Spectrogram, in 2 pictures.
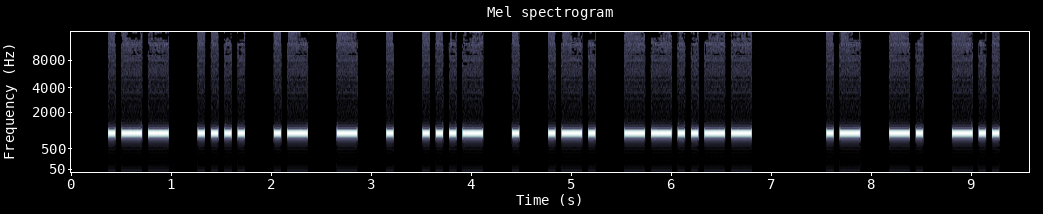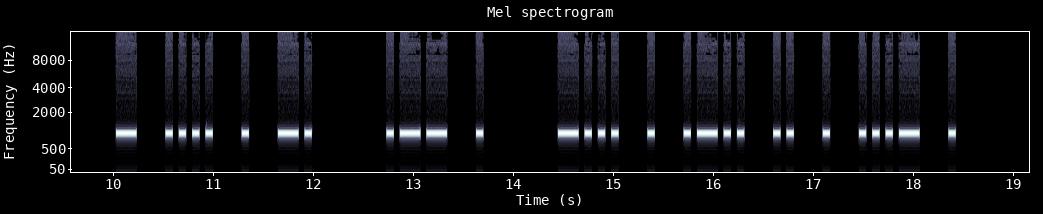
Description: Morse code, heard as a keyed tone, about 18 wpm, spaced as for 15 wpm, 1000 Hz. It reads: WHATEVER, AND THEN WE BELIEVE
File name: qotdfiles / 15wpm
